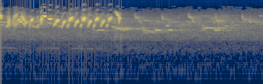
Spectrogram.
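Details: European goldfinch pouring out a rapid, rhythmic run of about a dozen bright, tinkling notes, followed by softer, scattered thin whistles as the phrase fades.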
